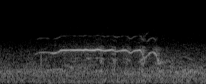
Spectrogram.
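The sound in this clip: A donkey's high, wavering whinny-like call as it is saddled with clothes and mounted for a ceremonial procession: one sustained tonal cry with quavering pitch, heard alone over a soft background hiss.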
